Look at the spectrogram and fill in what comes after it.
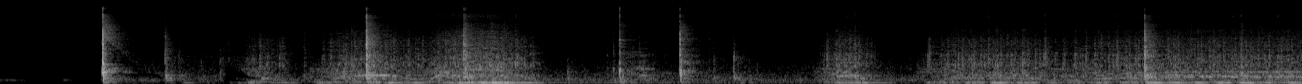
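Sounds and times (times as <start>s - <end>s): sewing machine running: 2.4s - 5.5s, 8.1s - 13.0s.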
